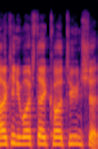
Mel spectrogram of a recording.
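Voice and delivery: high, mocking, snobby voice.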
